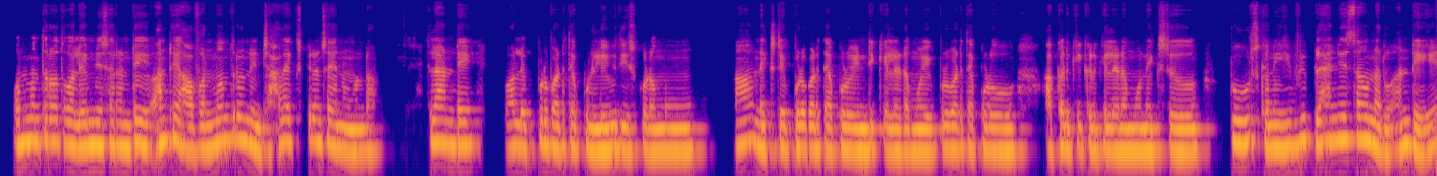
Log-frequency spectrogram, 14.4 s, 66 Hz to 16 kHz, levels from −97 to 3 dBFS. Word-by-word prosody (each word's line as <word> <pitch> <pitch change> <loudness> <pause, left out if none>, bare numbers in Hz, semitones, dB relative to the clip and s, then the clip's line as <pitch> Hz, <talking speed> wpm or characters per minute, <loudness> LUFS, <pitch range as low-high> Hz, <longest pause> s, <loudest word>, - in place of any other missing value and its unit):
1 180 +2 +2
month 200 -1 0
తర్వాత 195 -1 -2
వాళ్ళు 170 -2 +1
ఏం 175 - +3
జేశారంటే. 175 0 +1 0.2
అంటే 200 +2 +2
ఆ - - +3
1 155 0 0
మంత్‌లో 205 +2 0
నేను 155 -3 +2
చాలా 180 +5 -3
ఎక్స్‌పిరియన్స్ 195 -1 -5
అయ్యాను 160 -3 0
అనమాట. 140 0 +2 0.6
ఎలా 190 0 +2
అంటే 175 -1 0 0.4
వాళ్ళు 165 0 -2
ఎప్పుడు 165 +3 -3
పడితే 160 +1 -2
అప్పుడు 150 -1 0
లీవ్ 145 +1 +4
తీసుకోవడము. 145 -1 0 0.7
ఆహ్, 190 +2 -1
నెక్స్ట్ 155 0 -2
ఎప్పుడు 160 +1 0
పడితే 155 0 -1
అప్పుడు 150 +1 0
ఇంటికేళ్ళడము. 145 -1 +1
ఎప్పుడు 145 +2 -3
పడితే 155 0 -3
అప్పుడు 150 -1 -2 0.5
అక్కడికిక్కడికేళ్ళడము. 150 -1 0
నెక్స్టూ 145 +1 -2 0.6
టూర్స్‌కనీ, 185 -3 +1
ఇవి 185 +4 0
ప్లాన్ 200 +2 +1
జేస్తా 210 0 +1
ఉన్నారు. 155 -7 +2
అంటే 175 -5 +3
160 Hz, 165 wpm, -22 LUFS, 150-185 Hz, 0.7 s, లీవ్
